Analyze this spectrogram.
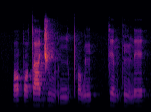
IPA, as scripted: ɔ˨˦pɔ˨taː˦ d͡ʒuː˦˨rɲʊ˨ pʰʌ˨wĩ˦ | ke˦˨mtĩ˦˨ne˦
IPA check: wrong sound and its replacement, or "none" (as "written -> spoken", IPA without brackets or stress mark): ʌ˨ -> ɔ˨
